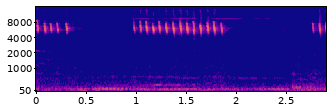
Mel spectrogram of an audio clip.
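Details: Olive-backed sunbird song meant for training and luring birds; high, rapid pulsed trills in short bursts over a low background hum.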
